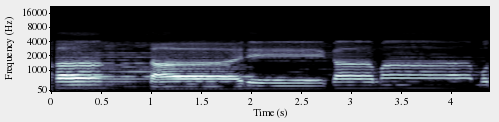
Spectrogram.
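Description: A man singing sargam note syllables in about four long held notes at changing pitches, over a steady harmonium accompaniment.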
